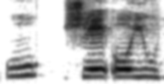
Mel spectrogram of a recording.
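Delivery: ordinary delivery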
